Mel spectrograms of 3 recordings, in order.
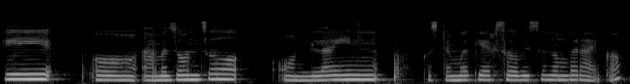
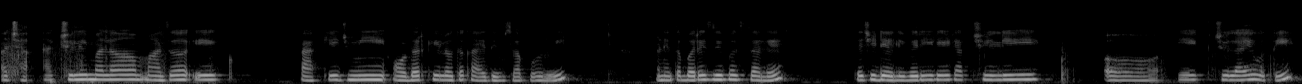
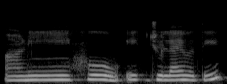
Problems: background sounds at intervals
